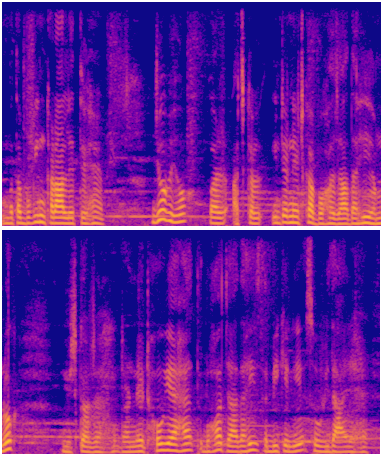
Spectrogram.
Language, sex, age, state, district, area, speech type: Urdu, female, 30-45, Bihar, Khagaria, rural, spontaneous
